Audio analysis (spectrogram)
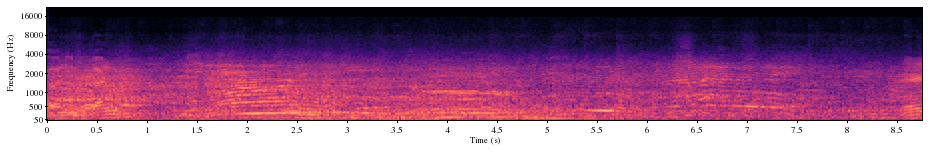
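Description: Cattle low repeatedly as young cows come down off a truck at the Randudongkal cattle market in Pemalang, several long moos over a busy market din with people talking.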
